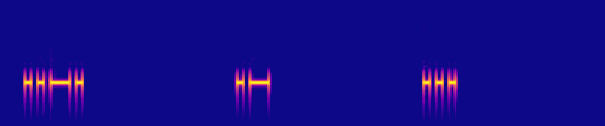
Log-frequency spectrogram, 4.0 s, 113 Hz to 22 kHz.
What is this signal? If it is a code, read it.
Morse code, heard as a keyed tone, about 28 wpm, spaced as for 8 wpm, 700 Hz. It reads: FAS
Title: USA Call Signs - 6 Characters - 8x Character Spacing - 28wpm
